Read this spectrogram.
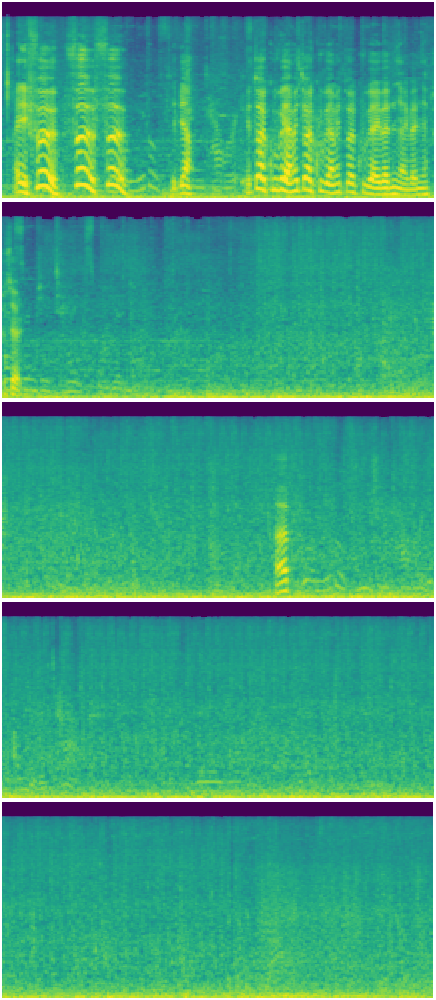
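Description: Wind rumbles low and steady.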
